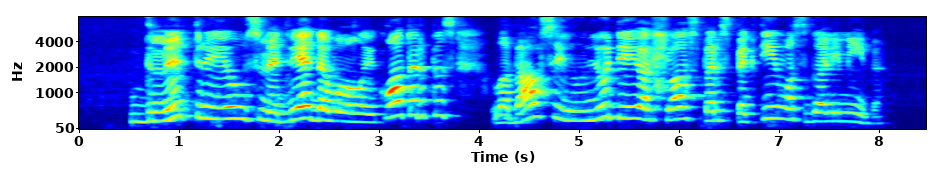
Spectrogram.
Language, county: Lithuanian, Vilnius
